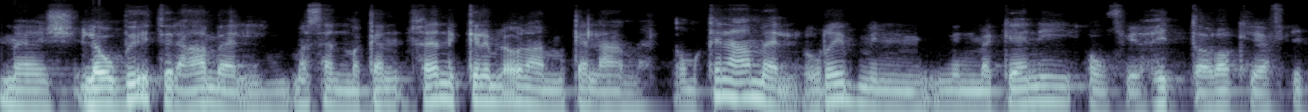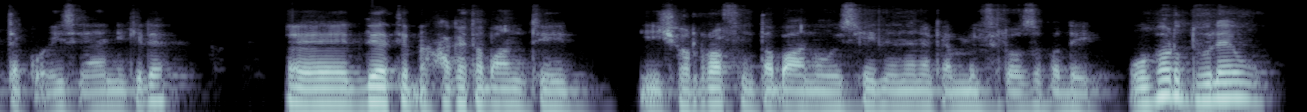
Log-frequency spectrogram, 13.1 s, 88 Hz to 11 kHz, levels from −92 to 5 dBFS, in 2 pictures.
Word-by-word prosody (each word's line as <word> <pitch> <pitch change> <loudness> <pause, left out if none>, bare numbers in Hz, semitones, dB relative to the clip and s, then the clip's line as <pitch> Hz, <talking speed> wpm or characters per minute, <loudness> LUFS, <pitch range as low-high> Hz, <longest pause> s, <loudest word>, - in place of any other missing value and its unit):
ماشي 115 -1 -1
لو 125 +1 +9
بيئة 150 0 +3
العمل 110 -3 0
مثلًا 115 0 -3
مكان 120 +2 -2
خلّينا 145 +4 +3
نتكلم 140 -1 +2
الأول 135 -1 +3
عن 115 -2 0
مكان 115 +1 -2
العمل، 110 0 -5
لو 115 - -6
مكان 175 +11 0
العمل 165 0 +2
قريب 145 -2 +1
من 110 -2 -4
من 110 0 -2
مكاني 130 +5 -1
أو 110 - -2
في 105 -1 -7
حتة 120 -2 -2
راقية 110 -1 -1
في 100 0 -14
حتة 110 -1 -6
كويسة 105 0 -7
يعني 110 +1 -4
كده، 140 +2 -4 0.5
آآ 125 -1 +5
دي 125 +3 +5
هتبقى 130 +1 +1
حاجة 130 0 0
طبعًا 120 -2 -1
ت 115 - -7 0.5
يشرّفني 115 +1 -1
طبعًا 110 -1 +2
ويسعدني 110 +2 -3
إني 110 - -2
أنا 110 - -2
أكمل 110 0 -3
في 110 0 -12
الوظيفة 105 +1 -5
دي، 100 +1 -8
وبرضه 150 +3 +3
لو 160 -1 +2
115 Hz, 205 wpm, -23 LUFS, 110-130 Hz, 0.5 s, لو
